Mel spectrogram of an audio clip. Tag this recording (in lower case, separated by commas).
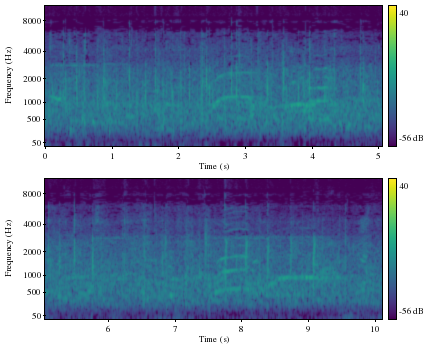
people running, outside, urban or man-made, run, speech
